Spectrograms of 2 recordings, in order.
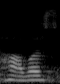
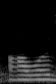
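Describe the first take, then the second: First: The word starts with an audible h sound. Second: The word starts with a vowel, no h sound. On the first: The speaker calls it wrong. "हावर्स इसको मत बोलना" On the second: The speaker calls it right. "ये आवर्स होता है भाई"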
